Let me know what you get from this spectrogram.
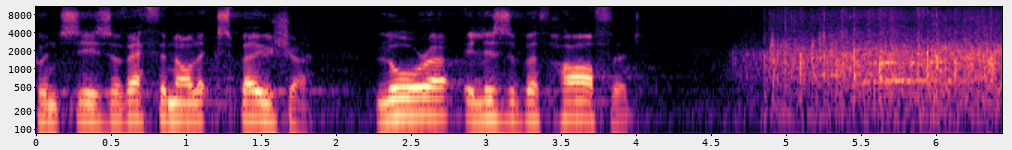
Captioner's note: applause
